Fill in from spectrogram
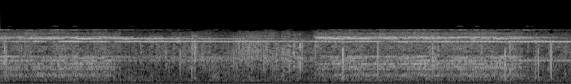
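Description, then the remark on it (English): A telephone rings on and on without pause around noon, a call from the clerk downstairs left unanswered; a bright, steady, metallic trill, fairly loud, with no voices. “I let the phone ring.”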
